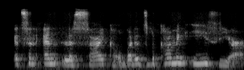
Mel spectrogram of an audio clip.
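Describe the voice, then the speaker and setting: Speaking fairly slowly, this woman has a Dutch accent. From southern Netherlands. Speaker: spiritual coach. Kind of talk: channeled guided meditation. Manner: halting.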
